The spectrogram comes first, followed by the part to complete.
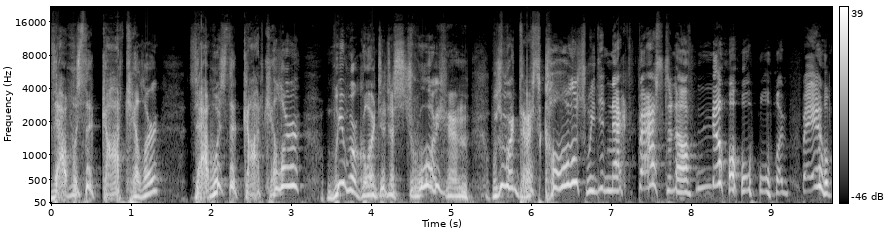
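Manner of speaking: very high, shrill, escalating furious tantrum. A player voices their character in a game, throwing an absolute fit. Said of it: "my character is gonna throw an absolute fit".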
